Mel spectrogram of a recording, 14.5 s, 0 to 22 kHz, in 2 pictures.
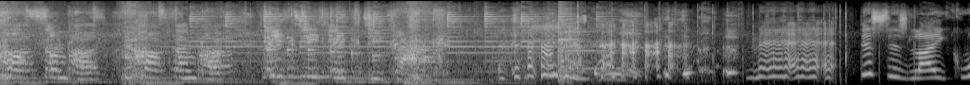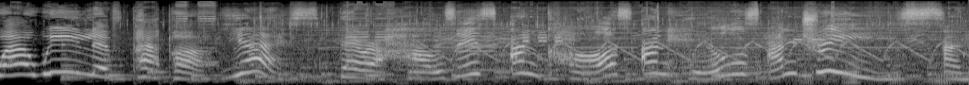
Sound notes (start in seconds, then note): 3.8 all laugh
